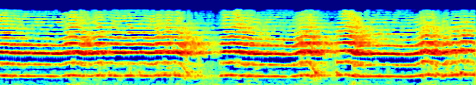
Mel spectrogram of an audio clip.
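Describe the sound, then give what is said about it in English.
A shofar, a ram's horn, is blown at the St. Regis Hotel in Abu Dhabi to signal the start of talks between an Israeli delegation and UAE negotiators: loud, sustained brassy blasts, a long held note broken by two brief dips, with slight pitch wavers and a rich buzzing tone. No voices are heard. “The sound of the shofar, a ram's horn, at the St. Regis Hotel in Abu Dhabi was the signal for the beginning for the talks as the Israeli delegation met with UAE negotiators.”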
